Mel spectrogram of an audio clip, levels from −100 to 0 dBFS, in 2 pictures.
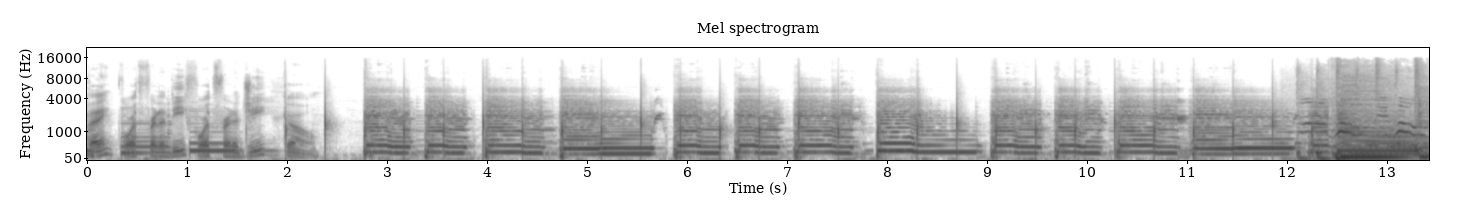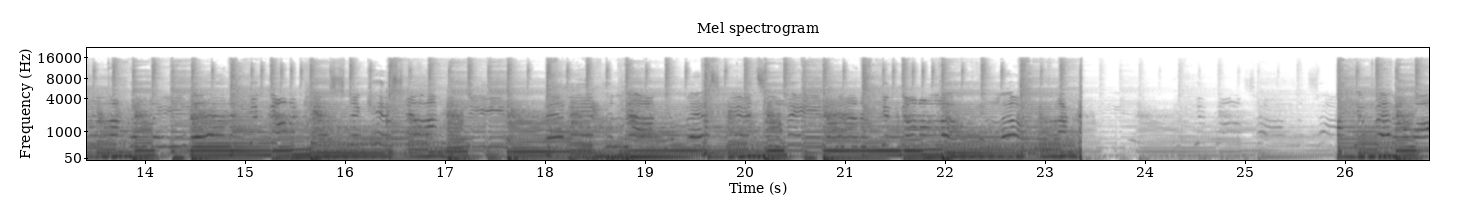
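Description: The signal path likely lost its feed for about 2.56 s, from 23.36 to 25.93 s, while the downstream chain stayed live: an audio dropout to a faint residue. The sound cuts abruptly to a faint leak about 25 dB down, then snaps back.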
